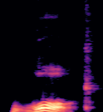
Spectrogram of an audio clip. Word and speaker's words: walk: Walk and talk have a silent L.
